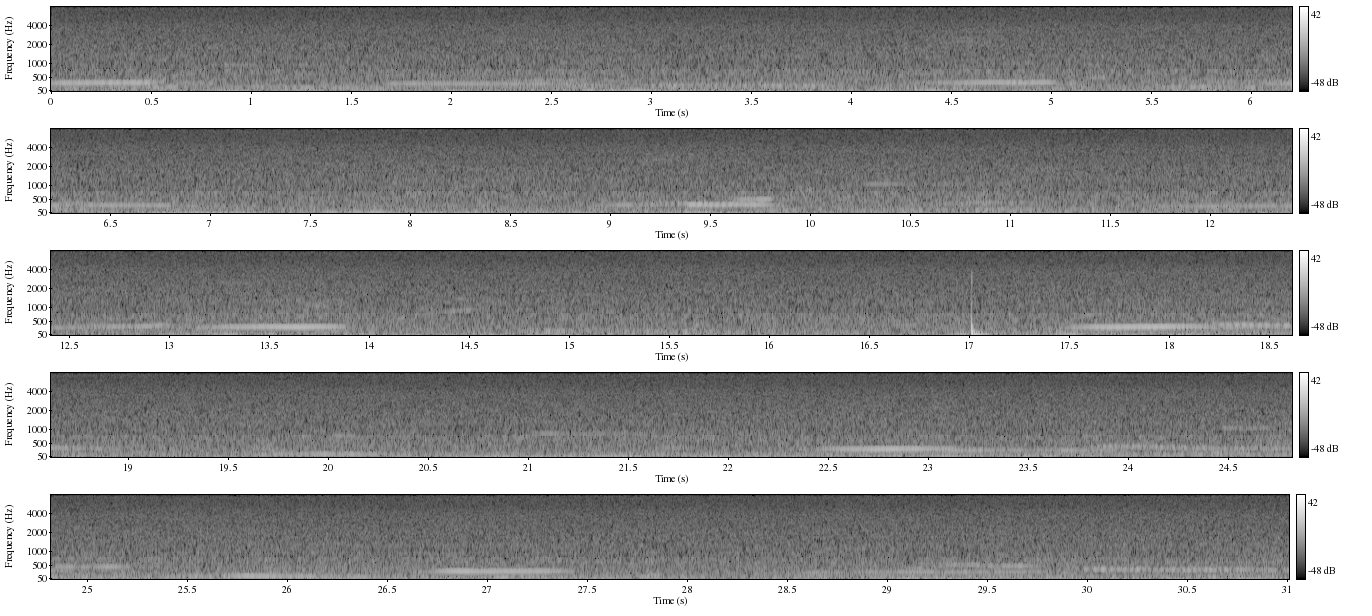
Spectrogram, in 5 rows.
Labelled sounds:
21.0	21.3	humpback whale, 0.80 to 0.93 kHz
24.5	24.7	humpback whale, 1.0 to 1.2 kHz

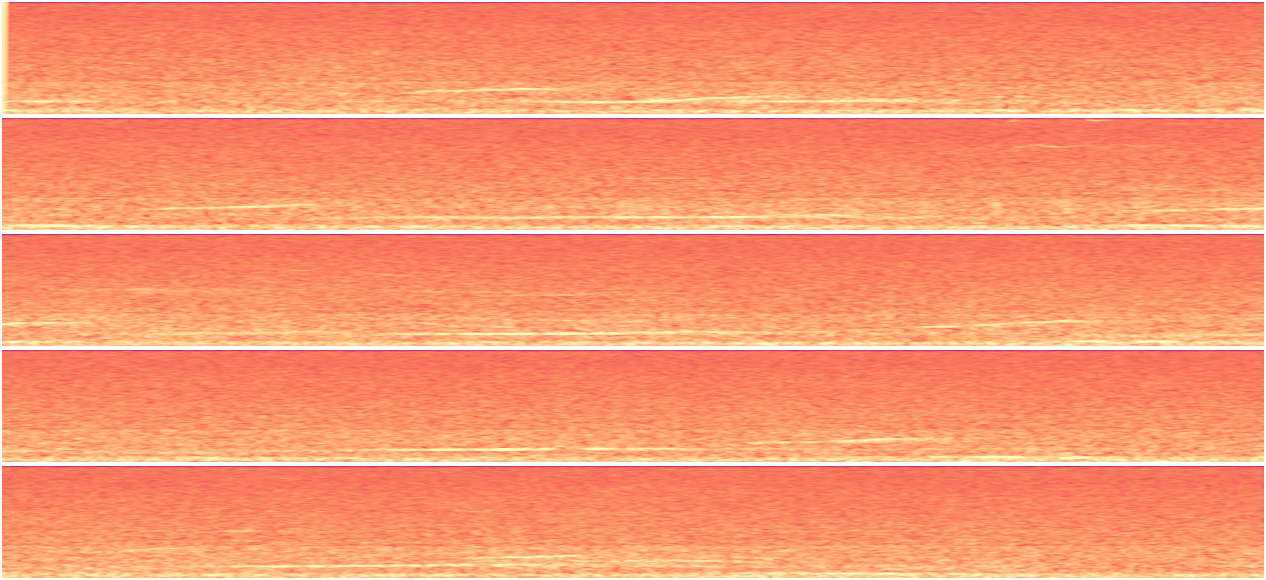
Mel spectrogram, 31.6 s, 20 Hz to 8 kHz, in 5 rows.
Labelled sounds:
11.4	11.8	killer whale, Bigg's (transient), 3.7 to 4.1 kHz
13.3	13.5	killer whale, Bigg's (transient), 1.6 to 2.0 kHz
14.4	14.7	killer whale, Bigg's (transient), 2.7 to 2.9 kHz

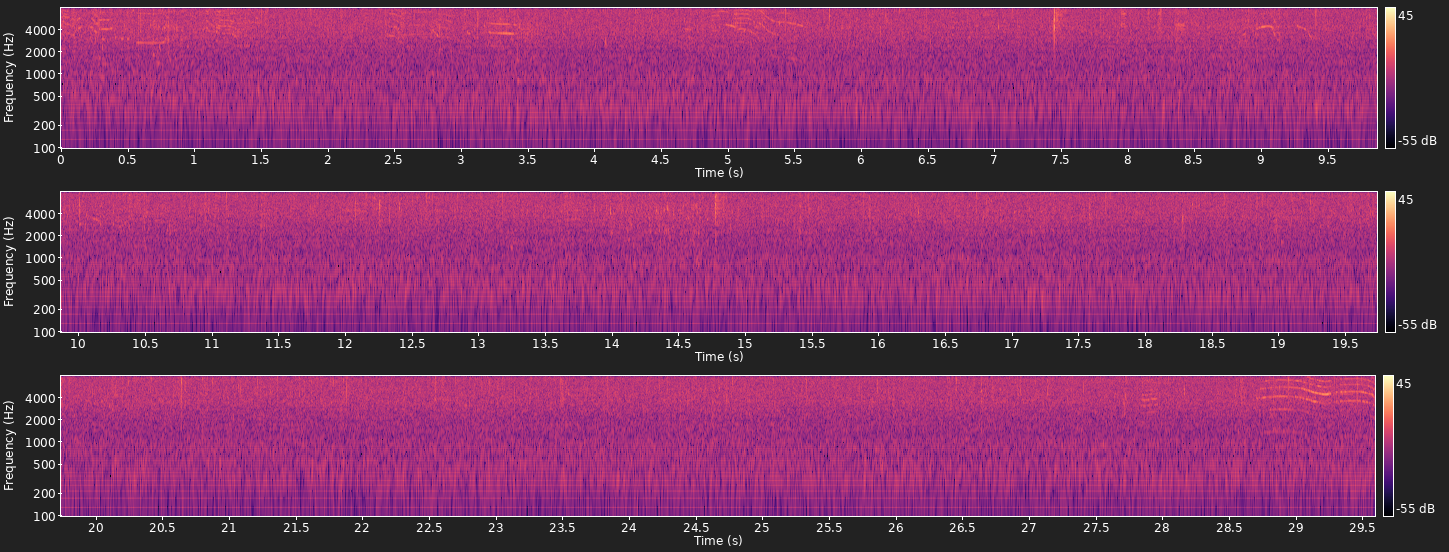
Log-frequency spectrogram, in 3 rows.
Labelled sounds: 0.6	1.3	Pacific white-sided dolphin, 2.6 to 3.9 kHz
3.2	3.5	Pacific white-sided dolphin, 3.5 to 4.9 kHz
5.3	5.6	Pacific white-sided dolphin, 4.4 to 5.2 kHz
28.7	29.5	Pacific white-sided dolphin, 3.3 to 7.3 kHz

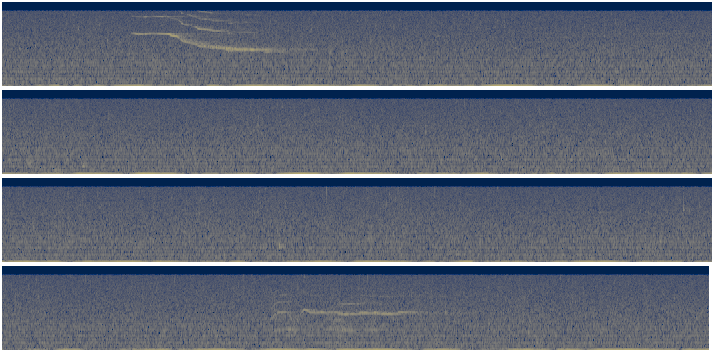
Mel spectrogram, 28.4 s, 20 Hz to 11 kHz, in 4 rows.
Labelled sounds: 1.2	3.4	killer whale, Bigg's (transient), Gulf of Alaska transient, 1.4 to 8.0 kHz
23.9	26.1	killer whale, Bigg's (transient), Gulf of Alaska transient, 0.45 to 3.6 kHz

